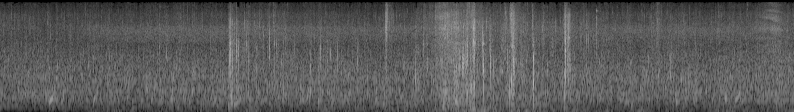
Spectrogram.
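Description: Steady rushing water of the Roanne river fills the background while hikers' footsteps crunch intermittently as they walk slowly up its valley through a gorge, with a brief cluster of scuffing steps in the middle; no one speaks.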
